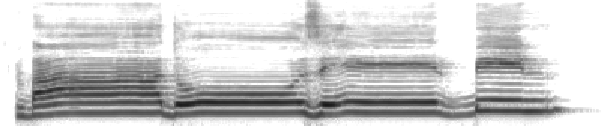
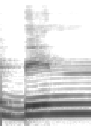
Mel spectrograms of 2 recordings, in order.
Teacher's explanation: اب تنوین کے بعد آگے جو حمزہ ہے یہ حروف ہلکی میں سے ہے، اب ہم نے تنوین پہ غنہ نہیں کرنا، بغیر غنے کے اظہار کے ساتھ پڑھنا ہے۔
